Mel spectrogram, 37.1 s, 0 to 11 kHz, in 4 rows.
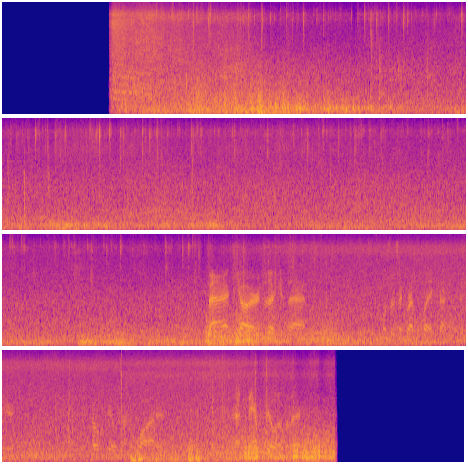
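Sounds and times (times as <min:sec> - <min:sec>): heavy rain pouring: 0:02.2 - 0:34.6
low rumbles: 0:18.5 - 0:34.5.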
